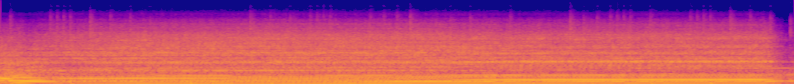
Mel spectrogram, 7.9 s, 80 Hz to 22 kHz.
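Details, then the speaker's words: BMW 440i B58 cold start after replacing old spark plugs: catches at once, flares, then settles to a steady even idle; previously idle rpm jumped, now stable and check engine light gone. "But yeah, it sounds good so far. Idle sounds pretty good, guys. So nothing crazy so far."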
